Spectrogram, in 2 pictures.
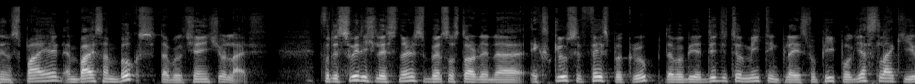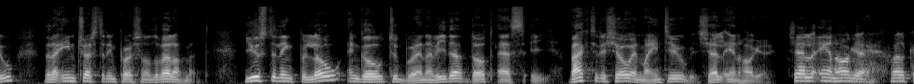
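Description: At 4.41 to 4.43 s there is a skip ahead: roughly a second of speech was dropped while later audio was already queued, so playback jumps forward with no fill. The waveform joins two stretches almost directly, and the spectrogram shows an abrupt change in harmonic pattern at the seam.

From 5.57 to 6.19 s, just before "group that will be", a jitter buffer speed-up trims the built-up delay by repeatedly cutting short pitch-period pieces, about 40 ms in all. Speech runs at 106% speed with unchanged pitch and sounds hurried. The waveform shows whole cycles removed at intervals while the remaining cycles keep their length, and the spectrogram's harmonics keep their spacing.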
